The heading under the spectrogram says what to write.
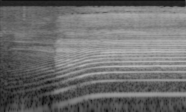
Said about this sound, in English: there are different accents for cows that moo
